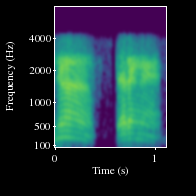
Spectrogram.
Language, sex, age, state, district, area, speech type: Tamil, male, 60+, Tamil Nadu, Perambalur, rural, conversation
